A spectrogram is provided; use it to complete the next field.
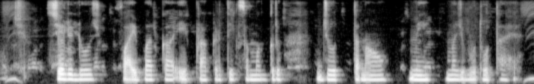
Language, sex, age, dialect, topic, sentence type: Hindi, female, 25-30, Garhwali, agriculture, statement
